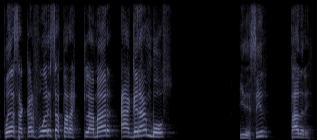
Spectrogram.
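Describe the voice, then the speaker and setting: A male pastor preaching with passion in a very high voice. He talks straight to the congregation and sinks to a soft hush for quoted words. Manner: impassioned preaching, drops to a hush when quoting Jesus. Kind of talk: sermon.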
